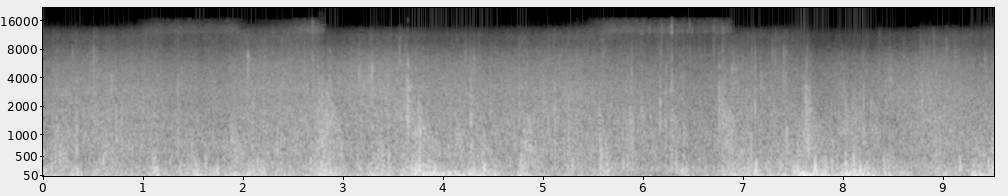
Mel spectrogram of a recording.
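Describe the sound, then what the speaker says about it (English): Strong gusting wind roars continuously across the microphone during a monsoon rainstorm on an outdoor walk, loud and buffeting with surging peaks and no talking. "Here comes the wind."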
